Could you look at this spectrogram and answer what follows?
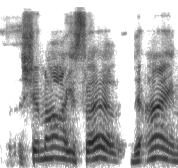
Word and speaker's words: Shema: Shema. Right? That's right. Not Shema. That's no good. Well, you know, like an A sound, you know? Shema. No good. They're putting the accent on the first syllable and not Also at the true, end.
